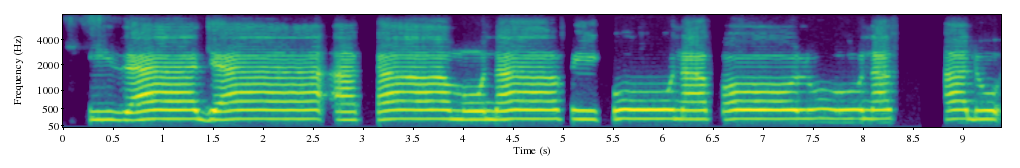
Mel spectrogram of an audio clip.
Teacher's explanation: Jadi lu-nya tetap 2 harokat saja.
